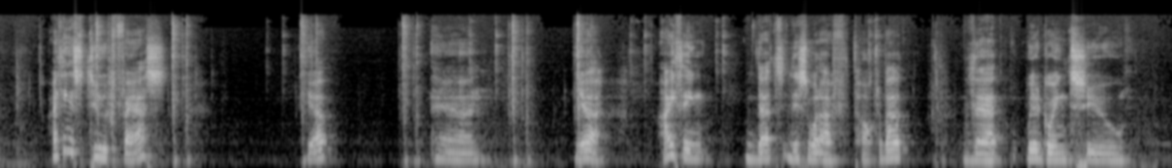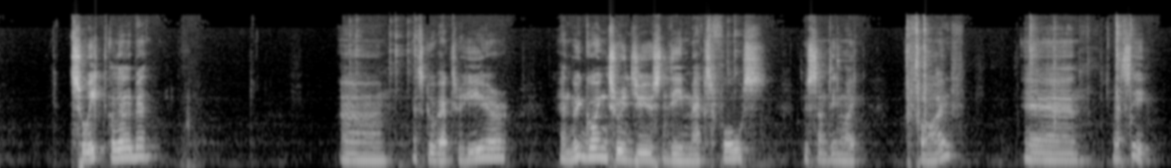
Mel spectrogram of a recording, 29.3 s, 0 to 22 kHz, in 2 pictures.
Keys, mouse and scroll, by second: 0.8 click, 1.1 space, 2.1 space, 2.4 middle click, 3.3 click, 3.7 space, 5.0 space, 5.8 click, 6.4 space, 7.1 space, 7.8-12.0 drag, 18.9 click, 19.4 click, 19.7 click, 21.1-21.9 scroll down 12, 23.7-26.7 drag, 27.5-27.9 shift+middle drag, 27.9 scroll up 1, 28.1 middle click, 28.5 space.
